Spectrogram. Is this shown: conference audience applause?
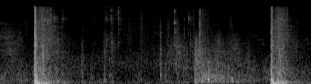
no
